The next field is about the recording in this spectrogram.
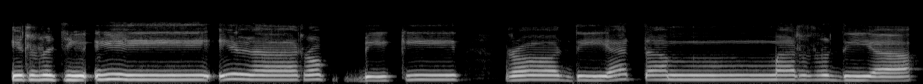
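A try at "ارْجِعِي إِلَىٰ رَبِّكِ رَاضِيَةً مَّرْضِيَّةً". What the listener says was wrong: Nah, ini robbikinya kinya pendek. Robbiki rodiyatan mardiyah. D-nya ditekan. Diyah. Rabbiki Radiyatan mardiyah. Tamnya didengungkan dulu. Radiyatan mardiyah. Radiyatan diyah double y diyah.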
